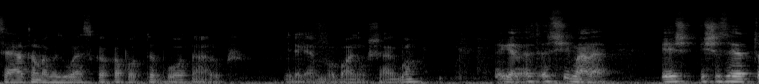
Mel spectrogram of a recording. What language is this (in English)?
Hungarian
